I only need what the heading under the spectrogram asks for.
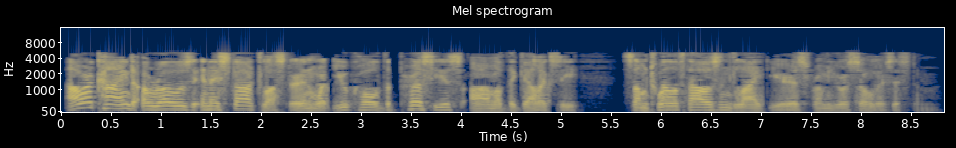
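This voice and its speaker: A man voicing an ancient, calm, self-aware alien machine in a sweet tenor, with measured, formal, unemotional speech for an audiobook story. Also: on the low side, slightly rough, no echo, dull audio, voice pushed up, heavily acted. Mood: calm, solemn.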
